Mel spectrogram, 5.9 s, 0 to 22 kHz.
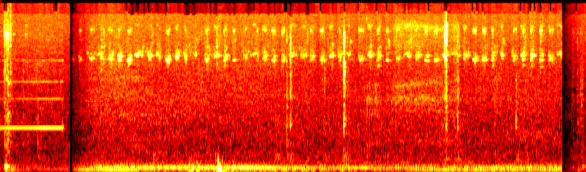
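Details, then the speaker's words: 1997 Chevy K2500 service truck, Vortec 350 (5.7) non-original engine, about 220,000 miles, sat a couple of months; chime then about five seconds of slow droning cranking, no start, likely weak battery needing jump start. "now this thing's actually been sitting here for a couple of months so what do you think the chances are that we gotta jump start this thing pretty dang good i'd say"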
